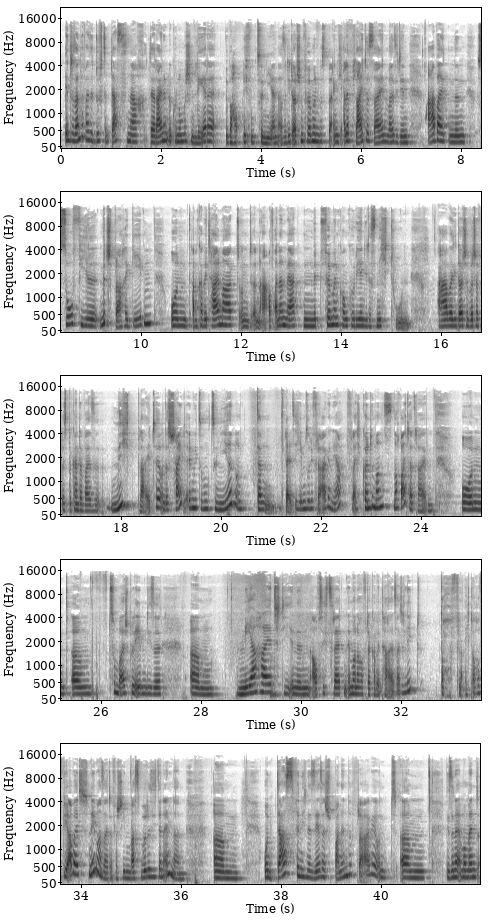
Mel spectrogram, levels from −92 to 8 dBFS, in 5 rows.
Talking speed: 165 wpm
